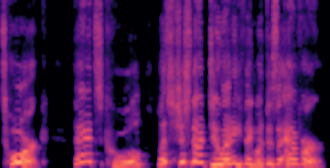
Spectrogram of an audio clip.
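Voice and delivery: mock the clueless Greeks in a silly high voice; mocking ancient Greeks. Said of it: "they looked at that and they went".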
